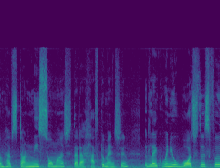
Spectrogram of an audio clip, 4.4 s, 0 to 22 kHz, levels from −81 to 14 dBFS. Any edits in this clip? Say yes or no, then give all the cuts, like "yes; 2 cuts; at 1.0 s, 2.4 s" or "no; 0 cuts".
yes; 1 cut; at 2.8 s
